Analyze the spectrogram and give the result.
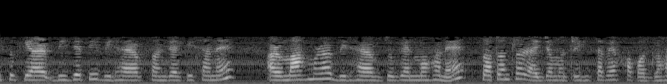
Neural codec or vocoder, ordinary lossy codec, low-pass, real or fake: none; none; 3.6 kHz; real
